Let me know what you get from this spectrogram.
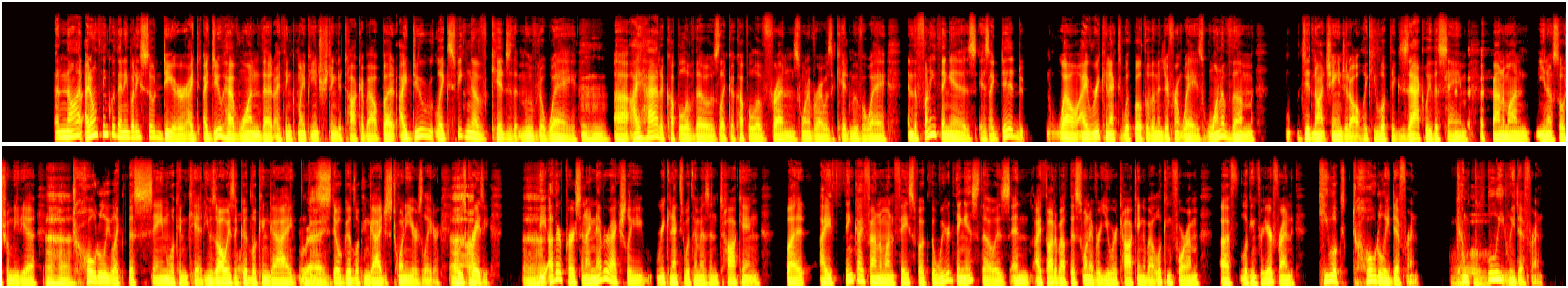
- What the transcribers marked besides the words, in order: chuckle; stressed: "totally"; stressed: "completely"
- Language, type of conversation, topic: English, unstructured, How can I reconnect with someone I lost touch with and miss?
